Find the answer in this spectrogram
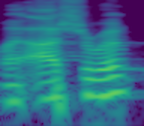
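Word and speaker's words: מעשר: numbers 1821 Malachi 38-10 means 10th in Hebrews pronounced my Asher 10% of any every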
